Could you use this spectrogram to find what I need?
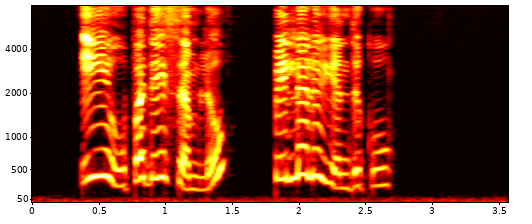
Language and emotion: Telugu, neutral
